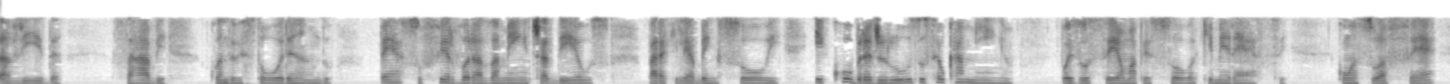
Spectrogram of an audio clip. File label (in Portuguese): Irmã Feminino; Natal e ano novo; Telemensagens 2017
